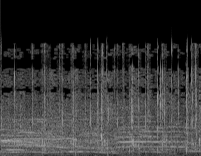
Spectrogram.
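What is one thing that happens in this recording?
A spectator claps hands close by.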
